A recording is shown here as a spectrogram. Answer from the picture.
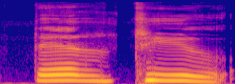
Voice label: "tErTHiu", andamanese

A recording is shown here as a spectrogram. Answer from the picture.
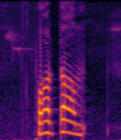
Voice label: "pHoTOm", andamanese; fish

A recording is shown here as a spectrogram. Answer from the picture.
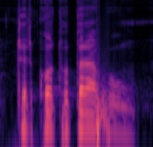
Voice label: "THerkOthotarapHong", Andamanese; my nostril

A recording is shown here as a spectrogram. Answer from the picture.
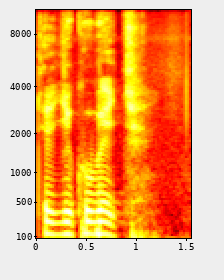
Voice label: THerjukhubEc my moustache, andamanese

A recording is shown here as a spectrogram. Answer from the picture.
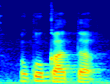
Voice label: okokata a cut piece, Andamanese

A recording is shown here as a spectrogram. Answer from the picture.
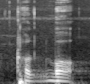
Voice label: "ThotbO", Andamanese; my back

